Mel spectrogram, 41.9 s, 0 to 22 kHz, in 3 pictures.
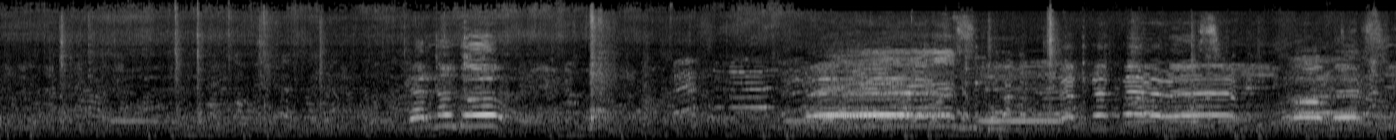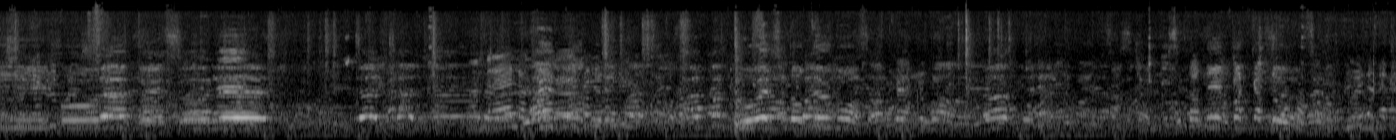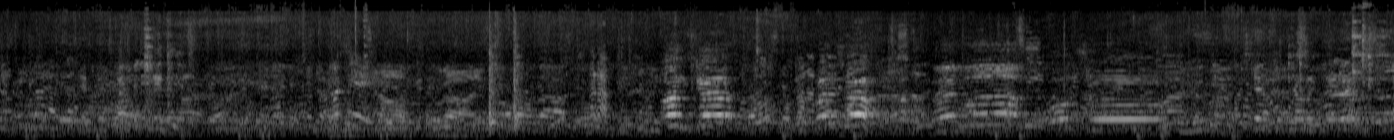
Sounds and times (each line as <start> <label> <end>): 0.0 a lot of people eat mussels and white wine 41.8
33.6 salespersons shout and call the clients 41.8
